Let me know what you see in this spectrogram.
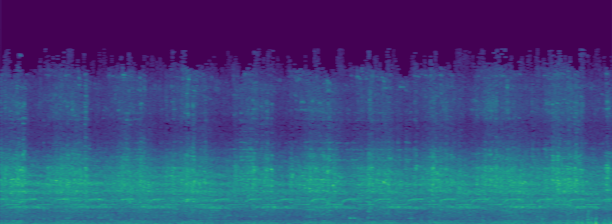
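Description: Freight train of covered coal hopper wagons rolling past close by at speed: a steady rumble of steel wheels on the rails.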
